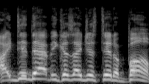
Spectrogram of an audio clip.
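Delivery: shrill, very high, yelled call. Retelling what a stranger called out after snorting: imitating someone yelling. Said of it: "And then he yells".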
